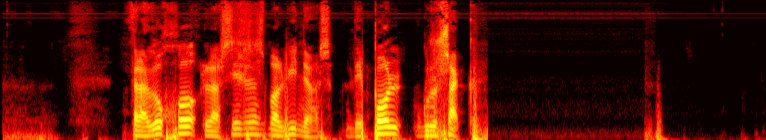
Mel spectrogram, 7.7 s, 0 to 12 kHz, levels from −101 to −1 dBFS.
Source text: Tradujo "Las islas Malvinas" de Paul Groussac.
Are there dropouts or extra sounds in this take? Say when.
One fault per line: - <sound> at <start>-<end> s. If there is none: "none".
none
